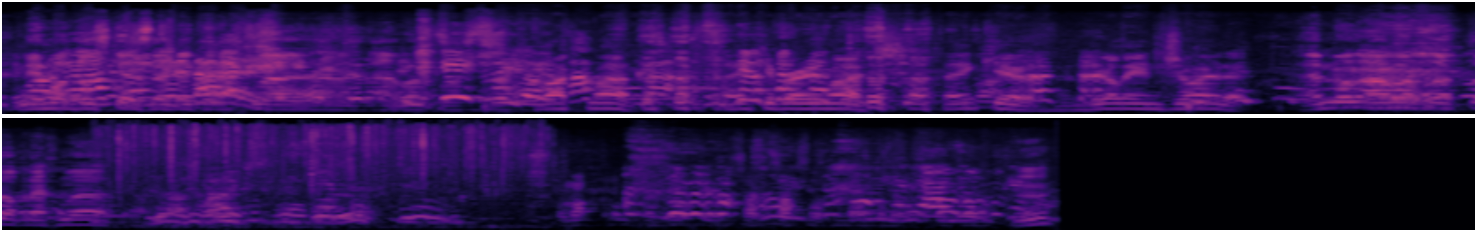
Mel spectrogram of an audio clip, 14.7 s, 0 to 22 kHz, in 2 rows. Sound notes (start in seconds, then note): 0.2 translator speaking in foreign language; 6.7 translator speaking in foreign language; 7.8 indistinct chattering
